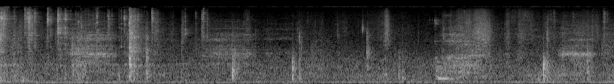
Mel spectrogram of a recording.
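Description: Scuffling, footsteps and several sharp knocks and clatters as two people lift a fallen woman back into a wheelchair.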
